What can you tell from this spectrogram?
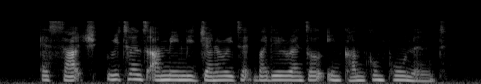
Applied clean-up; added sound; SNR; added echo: none; none; none; none.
